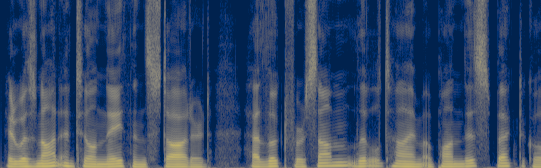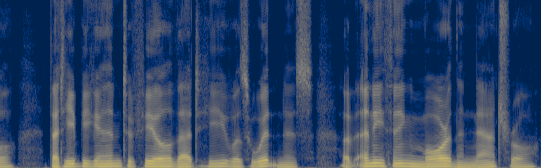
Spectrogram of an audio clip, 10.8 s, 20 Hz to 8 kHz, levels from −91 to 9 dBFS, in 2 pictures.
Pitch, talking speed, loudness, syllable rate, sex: 115 Hz, 165 wpm, -19 LUFS, 4.4 syllables/s, male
